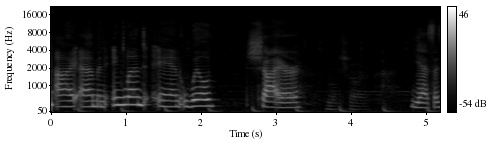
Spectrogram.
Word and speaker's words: Wiltshire: I am in England in Wiltshire.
